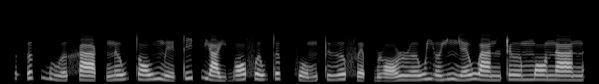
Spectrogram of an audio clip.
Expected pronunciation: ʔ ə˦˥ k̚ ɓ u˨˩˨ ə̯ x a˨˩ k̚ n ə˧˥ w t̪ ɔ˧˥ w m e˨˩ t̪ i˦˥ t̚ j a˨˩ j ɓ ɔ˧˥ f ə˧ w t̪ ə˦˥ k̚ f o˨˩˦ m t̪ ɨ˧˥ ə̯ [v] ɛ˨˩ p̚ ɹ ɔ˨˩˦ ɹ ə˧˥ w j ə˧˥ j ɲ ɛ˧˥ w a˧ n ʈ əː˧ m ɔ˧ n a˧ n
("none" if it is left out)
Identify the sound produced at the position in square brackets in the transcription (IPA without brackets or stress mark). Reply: f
